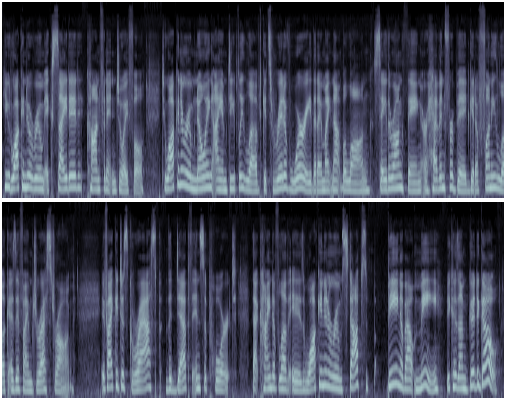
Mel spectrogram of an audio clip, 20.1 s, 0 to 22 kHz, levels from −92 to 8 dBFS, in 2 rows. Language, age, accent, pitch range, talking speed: English, 30-49, American, 190-230 Hz, 215 wpm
